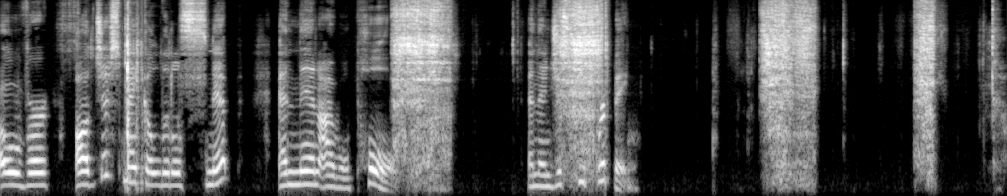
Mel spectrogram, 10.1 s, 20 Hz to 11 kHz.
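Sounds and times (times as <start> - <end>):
fabric ripping: 3.9 - 4.6, 5.6 - 6.1, 7.5 - 8.2, 9.1 - 9.5.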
